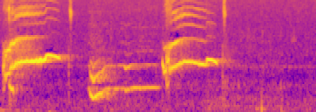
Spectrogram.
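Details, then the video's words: Young kitten, offspring of a Scottish Fold and a British Shorthair, calling to the mother cat with three high, clear meows, each sliding up then trailing off in a long flat tail, closely spaced. "The kitten who talks hard to the mother cat is too cute..."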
